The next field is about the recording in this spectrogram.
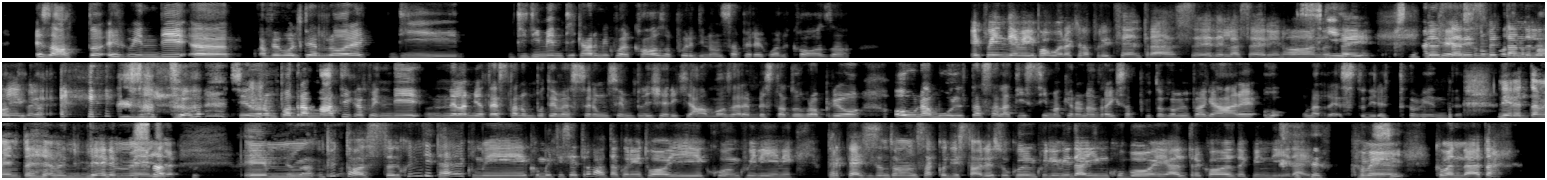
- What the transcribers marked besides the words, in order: laughing while speaking: "e"; laughing while speaking: "Esatto"; laugh; laughing while speaking: "arresto direttamente"; other background noise; chuckle; laughing while speaking: "Esatto"; laugh
- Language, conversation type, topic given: Italian, podcast, C’è un momento in cui ti sei sentito/a davvero coraggioso/a?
